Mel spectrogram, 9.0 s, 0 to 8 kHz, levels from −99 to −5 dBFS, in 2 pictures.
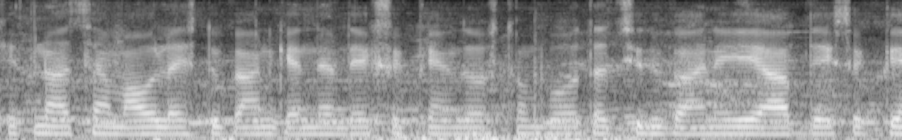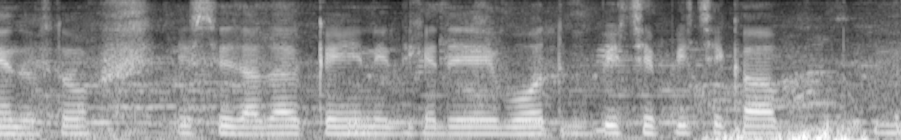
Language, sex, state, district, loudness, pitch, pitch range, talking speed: Hindi, male, Rajasthan, Bikaner, -17 LUFS, 150 Hz, 145-150 Hz, 240 wpm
